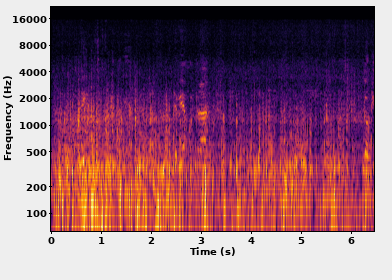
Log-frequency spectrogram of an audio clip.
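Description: Strong wind buffeting the microphone in an uneven low rumble, with people's voices in the background.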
